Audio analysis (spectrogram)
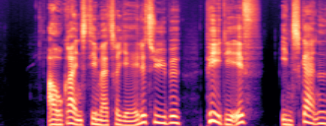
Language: Danish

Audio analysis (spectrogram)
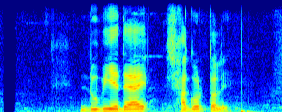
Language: Bangla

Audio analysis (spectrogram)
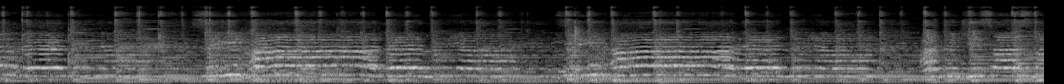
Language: English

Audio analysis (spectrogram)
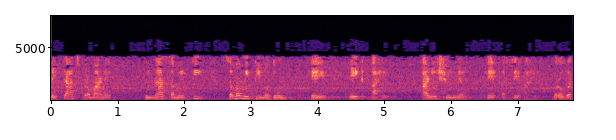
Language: Marathi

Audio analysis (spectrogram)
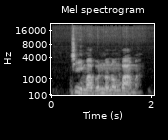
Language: Igbo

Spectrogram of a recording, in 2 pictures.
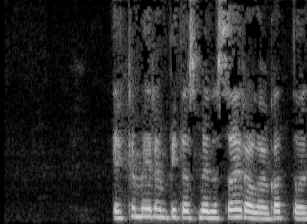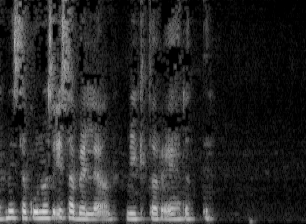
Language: Finnish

